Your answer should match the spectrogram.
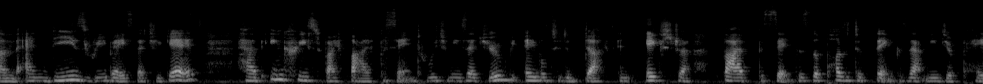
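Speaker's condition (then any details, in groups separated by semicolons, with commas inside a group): No condition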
